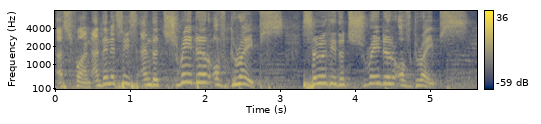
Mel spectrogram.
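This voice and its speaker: Faint music plays behind a pastor delivering a live sermon in a high voice with big pitch swings, speaking a little slowly. He moves between quiet asides and shouted lines, repeats himself, makes sure the congregation keeps up, and his voice is giving out.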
